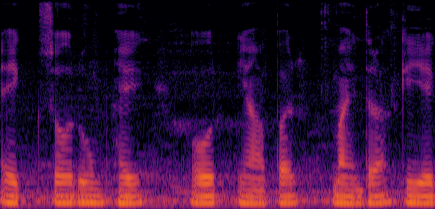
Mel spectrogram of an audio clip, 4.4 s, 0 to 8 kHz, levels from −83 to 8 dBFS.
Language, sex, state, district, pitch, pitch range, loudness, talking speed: Hindi, male, Uttar Pradesh, Budaun, 95 Hz, 95-100 Hz, -28 LUFS, 135 wpm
